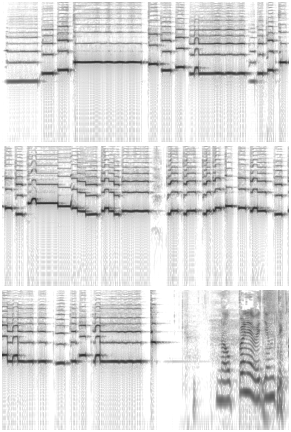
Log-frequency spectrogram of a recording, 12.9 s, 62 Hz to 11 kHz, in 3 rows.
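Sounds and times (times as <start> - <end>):
tin whistle playing a lively shepherd-style folk melody: 0.0 - 11.4
speech: 11.9 - 12.9.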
